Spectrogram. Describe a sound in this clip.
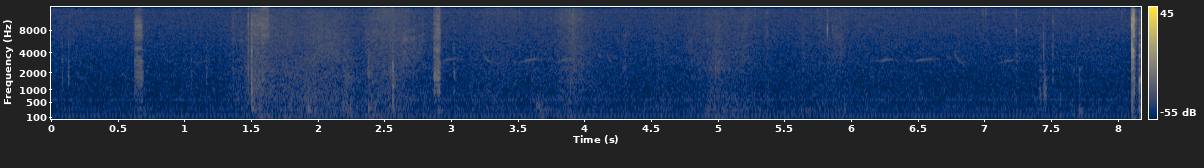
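An animal's footsteps rustle softly through dry leaves.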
